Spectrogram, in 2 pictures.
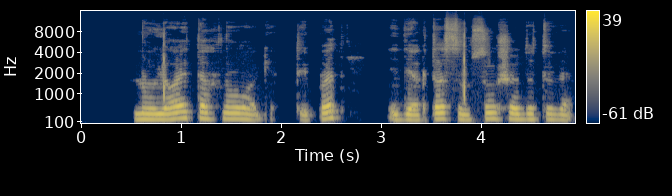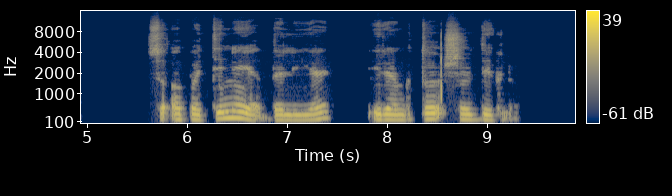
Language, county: Lithuanian, Vilnius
